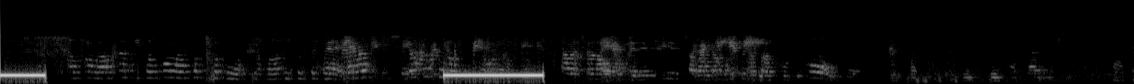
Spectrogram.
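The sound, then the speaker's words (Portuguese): Ringback tone on an outgoing phone call: two steady mid-pitched tones, one brief at the start and one about a second long, with voices talking between and after them. “tô ligando para os clientes aqui.”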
